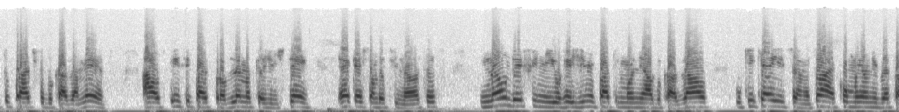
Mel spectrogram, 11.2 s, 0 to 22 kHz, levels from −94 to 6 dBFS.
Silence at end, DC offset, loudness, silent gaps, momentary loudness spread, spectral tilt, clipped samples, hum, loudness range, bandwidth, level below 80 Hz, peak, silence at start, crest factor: 0 s; under 0.1%; -23 LUFS; none; 8 LU; -5 dB/octave; under 0.1%; none; 2 LU; 15.5 kHz; -50 dBFS; -10 dBFS; 0.05 s; 14 dB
